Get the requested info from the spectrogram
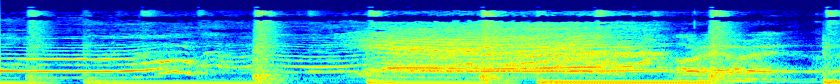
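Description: A singer holding long, wavering notes over a live band's deep bass notes.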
